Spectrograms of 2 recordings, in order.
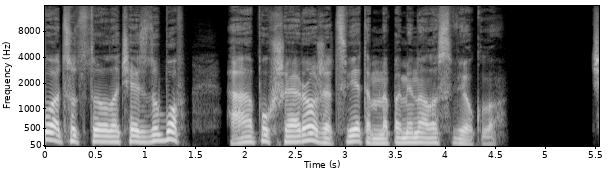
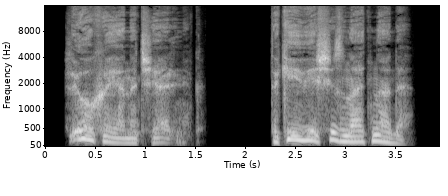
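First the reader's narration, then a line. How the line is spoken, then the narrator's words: Cheerful hoarse rasp. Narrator (Russian): весело прохрипел мужик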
